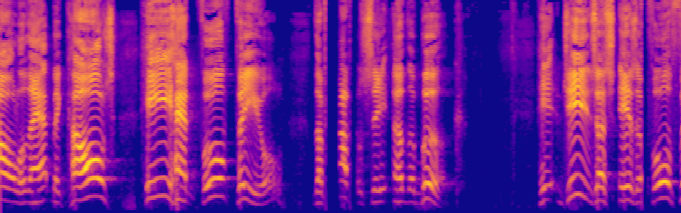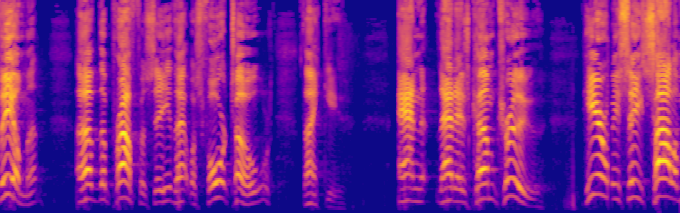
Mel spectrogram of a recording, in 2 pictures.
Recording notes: Recorded May 17, 2023 - Wednesday Evening Service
